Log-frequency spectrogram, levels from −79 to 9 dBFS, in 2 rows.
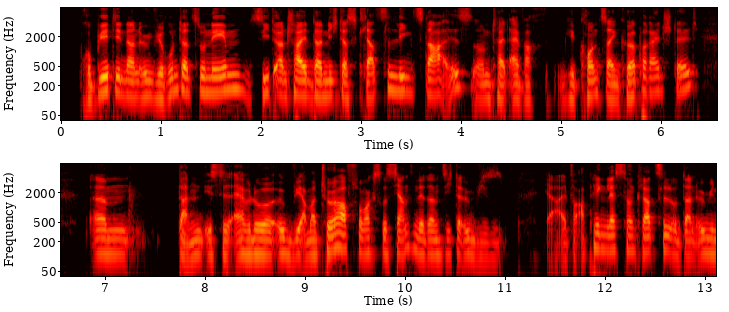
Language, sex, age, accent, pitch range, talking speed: German, male, 20-39, German, 100-125 Hz, 215 wpm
